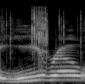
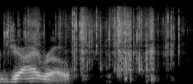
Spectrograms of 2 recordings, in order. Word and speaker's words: gyro: you pronounce that Brian do you say Euro or Gyro I pronounce it Euro but you know in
